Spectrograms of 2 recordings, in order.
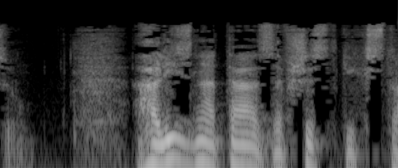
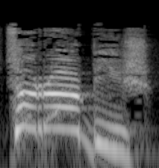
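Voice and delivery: very high, loud shriek of protest; alarmed scream; 14 dB louder, slower than usual. A narrator's reading. Nobleman as knight reins in his horse, panicked yell. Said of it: "krzyknął szlachcic".

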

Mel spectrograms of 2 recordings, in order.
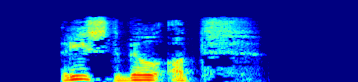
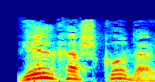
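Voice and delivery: higher, louder mocking laugh in the words; laughing king; 9 semitones higher, 7 dB louder than usual. A narrator's reading. King teases Firstenberg over wine, laughing. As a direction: tease him through laughter. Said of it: "król się śmiać zaczął".

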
